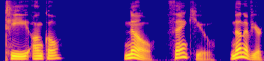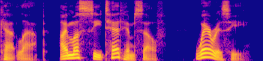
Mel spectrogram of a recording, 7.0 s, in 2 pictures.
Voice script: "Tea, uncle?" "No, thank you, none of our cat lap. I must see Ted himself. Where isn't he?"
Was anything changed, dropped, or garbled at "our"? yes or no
yes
